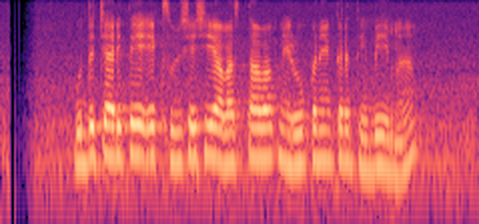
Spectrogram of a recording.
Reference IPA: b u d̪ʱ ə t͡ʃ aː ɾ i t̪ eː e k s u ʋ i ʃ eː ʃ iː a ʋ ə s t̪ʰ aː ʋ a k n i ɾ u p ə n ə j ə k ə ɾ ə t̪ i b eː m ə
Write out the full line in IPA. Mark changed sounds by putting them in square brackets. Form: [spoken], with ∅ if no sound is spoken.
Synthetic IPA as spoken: b u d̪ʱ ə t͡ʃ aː ɾ i t̪ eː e k s u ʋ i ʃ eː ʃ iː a ʋ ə s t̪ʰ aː ʋ a k n i ɾ [uː] p ə n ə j ə k ə ɾ ə t̪ i b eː m ə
